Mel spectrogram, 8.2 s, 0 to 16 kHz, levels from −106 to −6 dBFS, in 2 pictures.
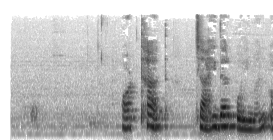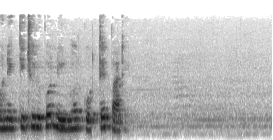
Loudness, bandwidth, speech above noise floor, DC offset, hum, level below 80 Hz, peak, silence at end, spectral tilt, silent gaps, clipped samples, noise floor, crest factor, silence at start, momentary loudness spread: -23 LUFS; 11.5 kHz; 36 dB; under 0.1%; none; -78 dBFS; -6 dBFS; 2.25 s; -5.5 dB/octave; none; under 0.1%; -58 dBFS; 18 dB; 0.45 s; 10 LU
